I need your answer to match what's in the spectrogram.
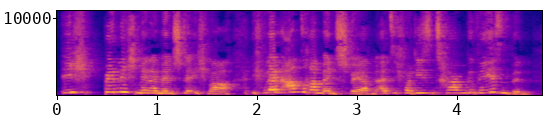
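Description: A woman voicing a frightened old miser who pleads in despair, his voice rising high. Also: sing-song, normal speed. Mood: desperate pleading. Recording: roomy echo.

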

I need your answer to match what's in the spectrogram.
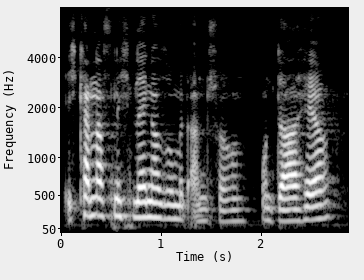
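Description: A woman's voice: fairly low pitch, normal speed, lightly acted. A woman voicing an elderly male merchant, mock-stern with his clerk and then earnest and hearty, in a storybook reading. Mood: mock-gruff.

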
